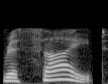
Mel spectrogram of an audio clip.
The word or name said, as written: recite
